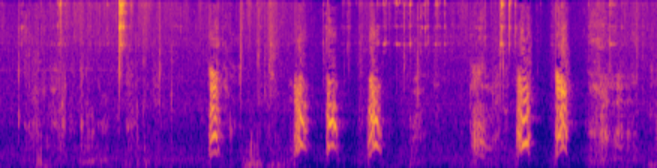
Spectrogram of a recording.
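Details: Pudelpointers spatting over a bone give a run of short, sharp barks, about eight in six seconds, some in quick pairs, with softer snuffling and grumbling between them.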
